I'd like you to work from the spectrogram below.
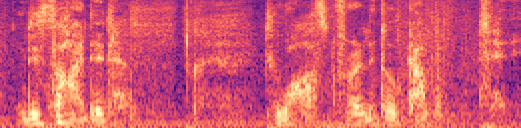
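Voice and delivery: soft breathy whisper for a little cup of tea; whispered storytelling aside. A narrator's reading. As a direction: drop to a hush. Whispered narration line.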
